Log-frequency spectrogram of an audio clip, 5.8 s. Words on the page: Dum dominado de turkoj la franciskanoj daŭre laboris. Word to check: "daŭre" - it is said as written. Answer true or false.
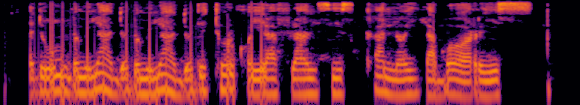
false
